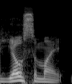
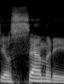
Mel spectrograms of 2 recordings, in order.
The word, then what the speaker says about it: Yosemite: you guys hear uh trump trying to pronounce yosemite he said yosamite come on dude come on man like bro how do you not know how to pronounce yosemite dude any kid 10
